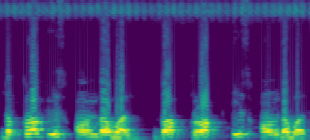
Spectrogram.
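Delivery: very slow and repeated; slow model sentence. Shown as a demonstration. Teacher drilling the sentence for students, very slow. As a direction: say it twice, slowly and clearly. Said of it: "घड़ी को अंग्रेजी में clock बोलते हैं।".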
